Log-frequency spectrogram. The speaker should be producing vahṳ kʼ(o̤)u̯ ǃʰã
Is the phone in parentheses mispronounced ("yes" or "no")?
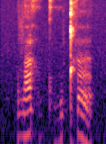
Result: no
